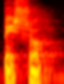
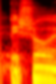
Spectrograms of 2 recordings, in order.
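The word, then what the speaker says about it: Peychaud: Y vamos a echarle 2 chorritos de bitters de Peugeot. Peugeot se escribe P-E-Y-C-H-A-U-D.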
